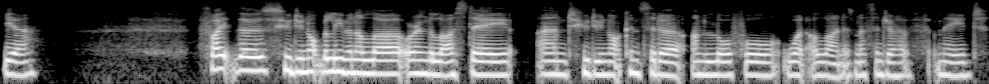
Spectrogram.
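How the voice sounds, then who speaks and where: A woman with a London accent hosting a casual question-and-answer session, speaking in a frank, measured way. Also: sits low. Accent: London English. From London, UK; born in Bangladesh. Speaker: online Q&A host. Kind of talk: casual spoken Q&A, reading questions and giving opinions. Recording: dull, lo-fi sound.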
